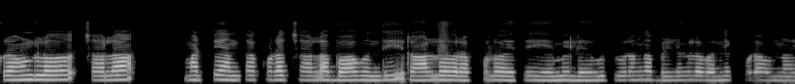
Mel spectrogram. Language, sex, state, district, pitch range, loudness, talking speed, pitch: Telugu, female, Andhra Pradesh, Chittoor, 195-210 Hz, -23 LUFS, 145 wpm, 200 Hz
